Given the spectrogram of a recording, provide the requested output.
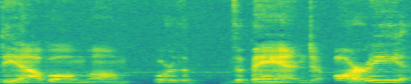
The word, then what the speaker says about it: Auri: album, or the band Auri, A-U-R-I, I believe that's how it's pronounced, and that shit was fucking fantastic.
